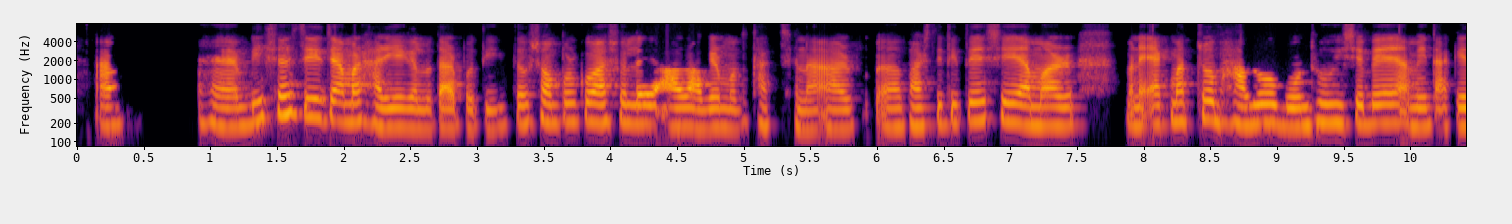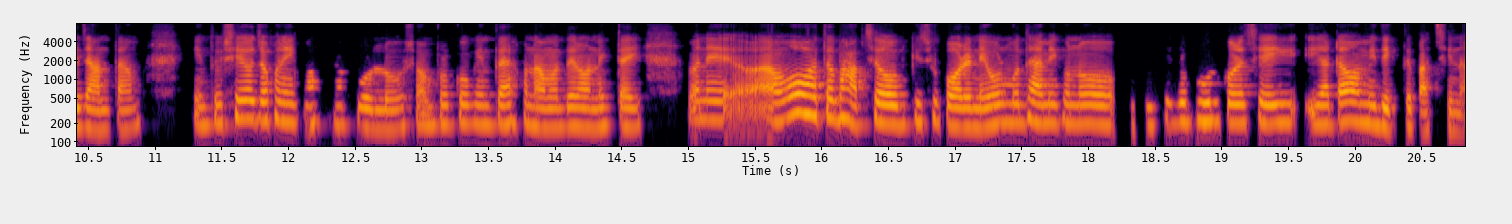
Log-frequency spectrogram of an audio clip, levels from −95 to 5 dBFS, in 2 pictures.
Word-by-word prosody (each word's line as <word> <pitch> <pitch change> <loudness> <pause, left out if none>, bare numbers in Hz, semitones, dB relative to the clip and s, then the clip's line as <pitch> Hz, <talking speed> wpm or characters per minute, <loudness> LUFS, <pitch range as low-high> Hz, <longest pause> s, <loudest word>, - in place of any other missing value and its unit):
আম 180 - +2 0.7
হ্যাঁ, 180 -3 +1 0.2
বিশ্বাস 250 +5 +1
যেই 250 -1 +3
যে - - +5
আমার 205 +1 +3
হারিয়ে 175 -2 +1
গেল 165 -1 -2
তার 85 - +4
প্রতি। - - -8 0.2
তো - - -2 0.2
সম্পর্ক 210 0 -1 0.2
আসলে 200 -1 -2 0.2
আর 175 - +5
আগের 170 +1 0
মত 165 0 -6
থাকছে 190 +2 -10
না। 155 - -1
আর 165 0 +1 0.3
আ - - -2 0.2
ভার্সিটিতে 195 +3 -3 0.2
সে 220 - -1 0.2
আমার 185 0 +4 0.5
মানে - - 0
একমাত্র 210 +3 -2 0.2
ভালো 190 0 +2 0.2
বন্ধু 180 +3 -1
হিসেবে 195 0 -1 0.2
আমি 175 - -2
তাকে 180 - -3
জানতাম। 160 0 0 0.5
কিন্তু 185 +2 -7
সেও 235 +1 +2
যখন 220 +1 0
এই - - -7
কাজটা 190 +1 -7
করল 170 -2 -1 0.2
সম্পর্ক 195 +1 -5 0.2
কিন্তু 190 0 -6
এখন 200 0 -7
আমাদের 175 +1 -1
অনেকটাই 175 0 -2 0.4
মানে 230 - -1 0.5
আ - - +5
ও - - +6
হয়তো 270 -2 +3
ভাবছে 190 +1 +1
ও - - +7 0.2
কিছু 205 +1 -6
করেনি। 175 -1 +4
ওর 200 - -1
মধ্যে 205 +2 -1
আমি 200 0 -1
কোন 195 -1 -3 0.5
কিছু 180 +3 -11
যে - - +2
ভুল 215 0 +1
করেছি 200 +1 +1
এই 200 - 0 0.3
ইয়াটাও 195 +2 +3
আমি 200 - -2
দেখতে 170 0 -3
পাচ্ছি - - -2
না। - - -5
195 Hz, 185 wpm, -22 LUFS, 175-205 Hz, 0.7 s, ও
